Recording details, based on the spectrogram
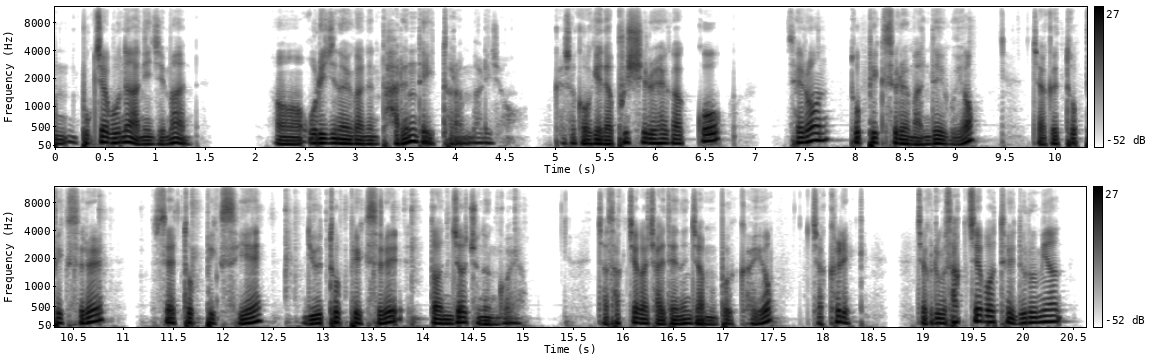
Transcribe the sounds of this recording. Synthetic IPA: npok̚t͡ɕ͈ebonɯnaɲid͡ʑiman | ʌoɾid͡ʑinʌɭɡwanɯntaɾɯnde̞itʰʌɾa̰nmaɾid͡ʑo | kɯɾe̞sʰʌkʌɡietapuɕ͈iɾɯɭhe̞ɡak̚k͈o | sʰe̞ɾon | tʰopʰik̚s͈ɯɾɯɭmandɯɭɡujo | t͡ɕa̰kɯtʰopʰik̚s͈ɯɾɯɭ | s͈e̞̰tʰopʰik̚s͈ɯe̞ | njutʰopʰik̚s͈ɯɾɯɭt͈ʌnd͡ʑʌd͡ʑunɯnɡʌe̞jo | t͡ɕasʰak̚t͡ɕ͈e̞ɣat͡ɕaɭtwe̞nɯnd͡ʑiampoɭk͈ʰaejo | t͡ɕakʰɯɭːik̚ | t͡ɕakɯɾiɡosʰak̚t͡ɕ͈e̞bʌtʰɯɭnuɾɯmjʌn

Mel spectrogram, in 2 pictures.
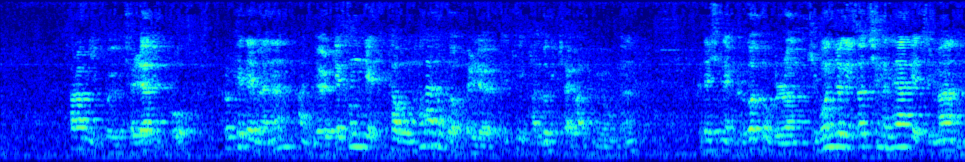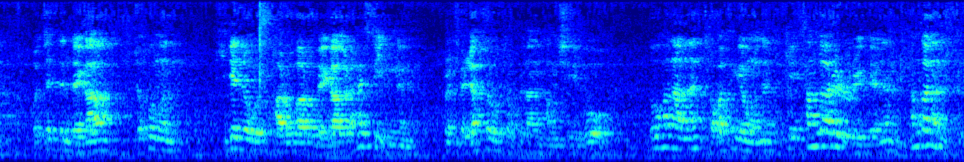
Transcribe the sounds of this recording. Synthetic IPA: sʰaɾamiːk͈oiɡot͡ɕʌʎːjaɡik͈o | kɯɾʌkʰe̞de̞mjʌnɯnhanjʌɭk͈e̞sʰʌnɡepi̥tʰabonɯnɦananɯnɡʰʌt͡ɕʌʎːʌjʌtʰɯkʰipandoɡip̚t͡ɕ͈ʰaɭɡɡatʰɯnɡjʌŋunɯn | kɯde̞ɕʰine̞kɯɡʌt͈omuɭːonkibond͡ʑʌɡins͈ʰʌt͡ɕʰiŋɯɭhe̞jaɡe̞t̚t͡ɕ͈iman | ʌt͡ɕ͈e̞t͈ɯnːe̞ɡat͡ɕ͈ok͈ɯmɯn | kiɡe̞d͡ʑʌɡɯɾopaɾopaɾome̞ɡaɡɯɭhaɭs͈uinːɯnkɯɾʌnt͡ɕʌɭʎːak̚t͡ɕ͈ʌɡɯɾot͡ɕʌp̚k͈ɯdanɯnpwaŋɕʰiɡiɡo | t͈oɦananɯnt͡ɕʌɡatʰɯnɡjʌŋunɯntʰɯ̥kʰisʰaŋɡaɾɯɭːoɾiɭt͈e̞nɯnsʰaŋɡanɯn͈

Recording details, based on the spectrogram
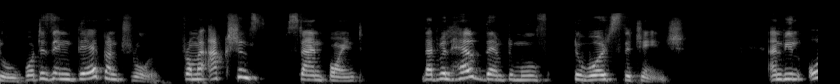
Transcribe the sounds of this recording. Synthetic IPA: uʋɔʈɪzɪ̃nd̪eɾkə̃nʈʰɾo̰ːl | fɾɔ̃mə̃ʔækʃə̃n | sʈæ̃nɖ̚pɔ̃ɪ̃ɳʈ | d̪æʈʋɪlɦɛlp̚d̪ɛ̃mʈumuːʋ | ʈuʋɔːɾɖzd̪ət͡ʃḛ̃ːnd͡ʒ | ʔæ̃nɖʋilɔ

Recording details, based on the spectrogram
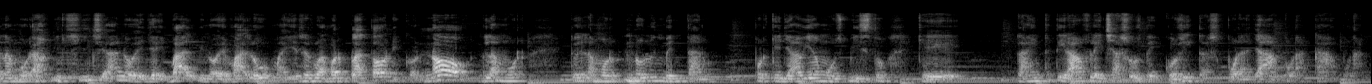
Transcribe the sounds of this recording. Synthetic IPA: enamoɾamikit͡ʃanoðeʝejba̰lbinoðema̰loma̰ies̬es̬unamoɾplat̪onikonoelamo̞ɾ | t̪wesela̰mo̞ɾno̞loimbent̪aɾon | poɾke̞ʝaːβiamozbist̪oke | laxe̞nt̪et̪iɾaβaflet͡ʃa̰sozd̪ekosit̪aspoɾa̰ʝapoɾa̰kapoɾa

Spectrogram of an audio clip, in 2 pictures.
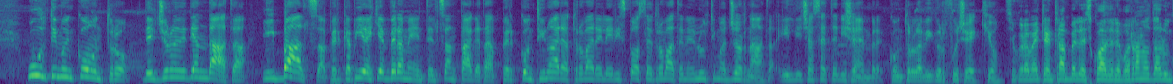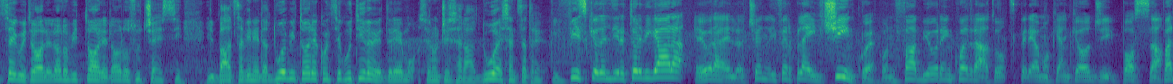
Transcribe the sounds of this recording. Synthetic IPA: ult̪imoiŋkont̪ɾod̪eld͡ʒiɾoːned̪iand̪aːt̪ailbalt̪saperkapiːɾek̟iɛvːeɾament̪eilsant̪aɡat̪aperkont̪inwaːɾeat̪ːɾovaːɾeleɾispɔst̪et̪ɾovaːt̪enelːult̪imad͡ʒorna̰ːt̪a̰ʔild̪it͡ʃasːɛt̪ːed̪it͡ʃɛmbɾekont̪ɾolaviɡorfut͡ʃɛkːjosikuɾament̪eːnt̪ɾambeleskwaːd̪ɾevorːanːod̪aɾeunsɛːɡwit̪oalːeloːɾovit̪ːɔːɾjeloːɾosut͡ʃːɛsːi | ilbalt̪savjɛned̪ad̪uːevit̪ːɔːɾjekonsekut̪iːveved̪ɾeːmosenːont͡ʃisaɾad̪uːesɛnt̪sat̪ɾeilfiskjod̪eld̪iɾet̪ːoːɾed̪iɡaːɾaɛoːɾaɛlt͡ʃɛnːod̪iferplɛjilt͡ʃiŋkwekonfabjoːɾaiŋkwad̪ɾaːt̪ospeɾjaːmok̟eaŋk̟eɔd͡ʒːipɔsːa̰fa

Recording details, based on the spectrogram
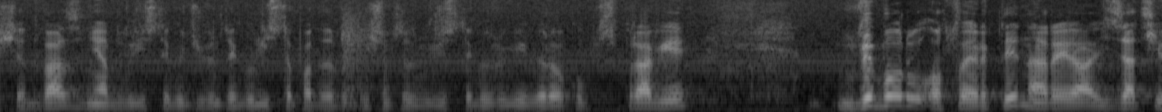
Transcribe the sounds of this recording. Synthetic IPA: t͡ɕad̪vazd̪ɲad̪vud͡ʑɛst̪ɛɡɔd͡ʑevʲjɔnt̪ɛɡɔlʲist̪ɔpad̪ad̪vat̪ɘʃɕɔnt̪sɛd̪vud͡ʑɛst̪ɛɡɔd̪ɾuɡʲɛɡɔɾɔkufspɾavʲjɛ | vɘbɔɾuʔɔfɛɾt̪ɘnaɾɛalʲizat̪sʲjɛ

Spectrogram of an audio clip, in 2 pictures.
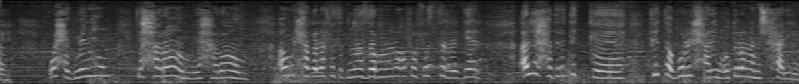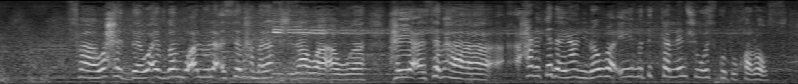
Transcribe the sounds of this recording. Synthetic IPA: waːħed̪menhomjæħɑɾˤɑːmjæħɑɾˤɑːm | ʔæwːælħaːɡælæfæt̪et̪nɑzˤːɑɾˤenʔænʔæfæfɑsˤːerːeɡæːl | ʔælːiħɑd̪ɾet̪ækfiːt̪ˤɑbuːɾelħɑɾiːmʔot̪ːulʔænæmeʃħaɾiːm | fæwaːħed̪wæːʔefɡæmbwʔælːolæʔæsebɦæmælækʃd̪aʕwæʔæw | hejːæʔæsebɦæħaːɡæked̪æjaʕnilihowːæʔeːmæt̪et̪̚kælːemʃweskot̪wexɑlɑːsˤ

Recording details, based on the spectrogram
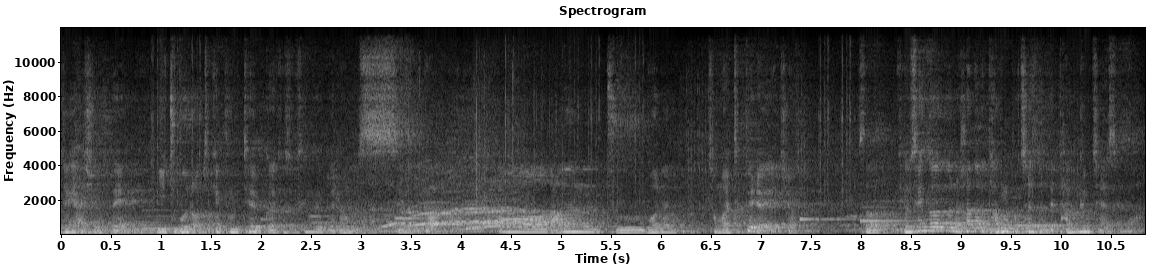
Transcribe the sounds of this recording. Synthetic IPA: kkŋd͡ʑaŋia̰ɕʰiɡod͈e̞ | itubʌnɯnʌt͈ʌkʰepumtʰeuk͈ake̞sʰoksʰeŋɡaɡɯɾɭhaɡoiss͈ɯɲinkaʌnamɯntubʌnɯn | t͡ɕʌŋmaɭtʰɯ̥k̚p͈jʌɾjʌeɡet̚t͡ɕ͈o | kesʰʌkesʰoksʰe̞ŋɡaɡɯɾɭhanaɡataboɭpot͡ɕʰad͡ʑanɯnde̞paŋɡɯmt͡ɕajas͈ɯmɲida̰

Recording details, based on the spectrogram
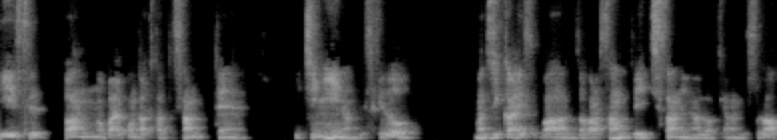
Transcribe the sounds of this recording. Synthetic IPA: dʲiːsɨb̥ãnnːo̞baikond̪akɯ̟̥t̪aːt̪ːo̞̥sãnt̪ẽ̞ɰ̃ | it͡ɕiɲ̟iːnãnd̪e̞sɨ̥ke̞d̪o̞ | mad͡ʑikaiβad̪akaɾasãnt̪ẽ̞ɰ̃it͡ɕi̥sãɲ̟ːinaɾɯ̟βake̞nã̰nd̪e̞sɨɡa

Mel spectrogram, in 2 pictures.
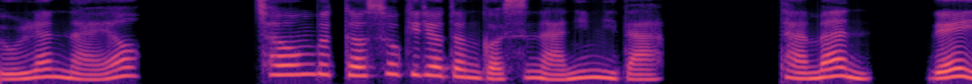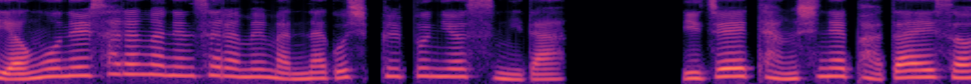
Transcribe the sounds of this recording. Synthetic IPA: oɭːanːajo | t͡ɕʰʌɯmbutʰʌsʰoɡiɾjʌdʌnɡʌsʰɯnaɲimɲida | taman | we̞jʌŋonɯɭsʰaɾaŋɦanɯnsʰaɾamɯɭmanːaɡoɕʰi̥pʰɯɭp͈uɲiʌs͈ɯmɲida | id͡ʑe̞taŋɕʰine̞padae̞sʰʌ

